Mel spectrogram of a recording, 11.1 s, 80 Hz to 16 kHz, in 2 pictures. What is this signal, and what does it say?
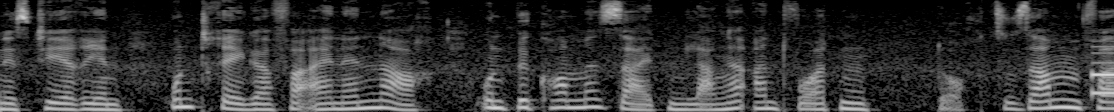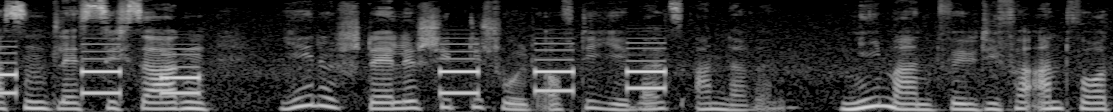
DTMF, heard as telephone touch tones, dialled by hand, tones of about 190 ms, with speech in German. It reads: 231 369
